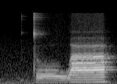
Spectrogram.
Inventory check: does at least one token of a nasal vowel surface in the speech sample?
no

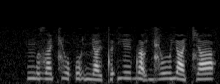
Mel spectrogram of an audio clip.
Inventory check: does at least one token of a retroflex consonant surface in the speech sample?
no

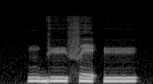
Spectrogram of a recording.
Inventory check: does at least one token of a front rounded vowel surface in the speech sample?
yes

